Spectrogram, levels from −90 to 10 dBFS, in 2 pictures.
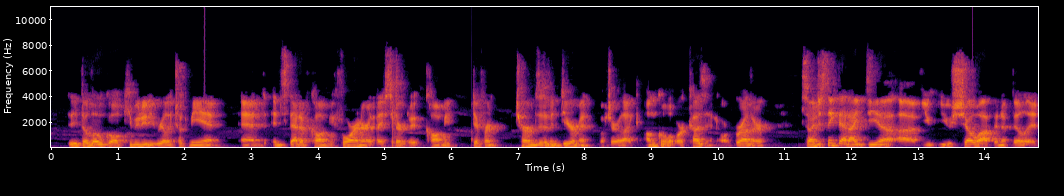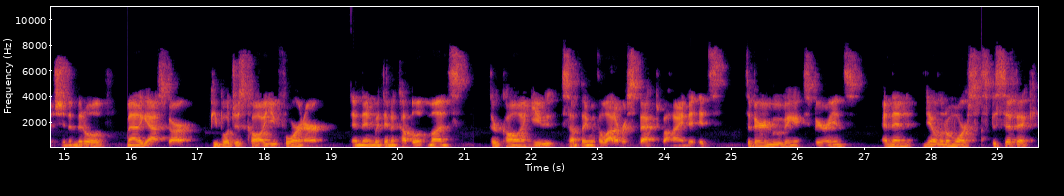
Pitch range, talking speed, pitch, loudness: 105-120 Hz, 175 wpm, 110 Hz, -18 LUFS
